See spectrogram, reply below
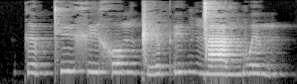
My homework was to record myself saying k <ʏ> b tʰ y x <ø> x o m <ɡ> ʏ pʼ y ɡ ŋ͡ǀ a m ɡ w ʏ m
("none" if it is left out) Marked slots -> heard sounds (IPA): ʏ, y, ɡ͡ǁ

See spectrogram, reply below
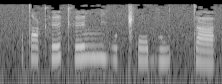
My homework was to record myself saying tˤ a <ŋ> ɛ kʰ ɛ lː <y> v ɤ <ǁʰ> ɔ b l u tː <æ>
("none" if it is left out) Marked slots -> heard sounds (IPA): kʰ, i, ǁʰ, a

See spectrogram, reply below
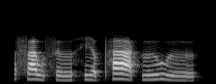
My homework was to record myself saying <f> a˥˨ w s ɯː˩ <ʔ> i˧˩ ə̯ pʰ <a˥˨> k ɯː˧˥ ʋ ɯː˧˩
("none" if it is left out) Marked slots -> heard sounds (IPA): f, h, aː˥˨

